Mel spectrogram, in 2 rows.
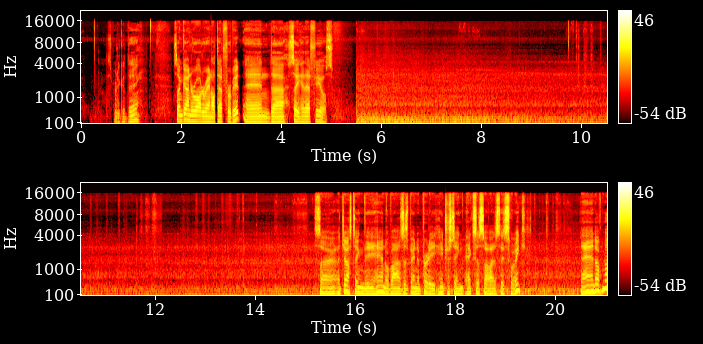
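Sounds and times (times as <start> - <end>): motorcycle engine and road rumble: 5.5 - 21.0.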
